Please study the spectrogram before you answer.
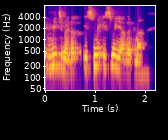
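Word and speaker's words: mischmetal: Pronounce देख लेना, जो भी है मिच मेटल बोल देते हैं इसको, मिच मेटल या मिस मेटल, मिच मेटल बोलो, मिच मेटल।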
